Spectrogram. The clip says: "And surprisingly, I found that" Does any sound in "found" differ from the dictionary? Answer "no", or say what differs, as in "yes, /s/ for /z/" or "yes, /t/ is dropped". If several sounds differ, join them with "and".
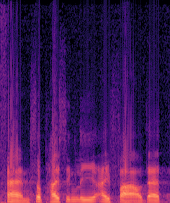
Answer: yes, /l/ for /n/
